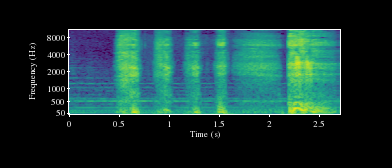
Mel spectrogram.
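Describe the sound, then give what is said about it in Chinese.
Someone clears their throat in several short, rough bursts, followed by a breathy hiss and then a longer voiced rasp. “啊，清一清我的喉咙，这事我一直琢磨到了现在，而这咳一咳便是最后的结果。”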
